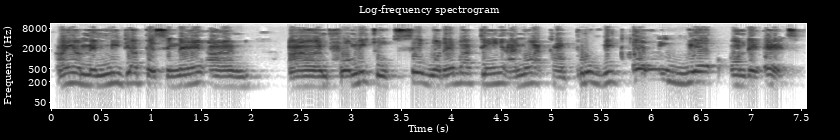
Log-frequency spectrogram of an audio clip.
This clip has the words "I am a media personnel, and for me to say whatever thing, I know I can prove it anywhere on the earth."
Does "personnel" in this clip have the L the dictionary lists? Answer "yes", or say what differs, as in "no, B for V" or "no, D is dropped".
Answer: no, N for L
